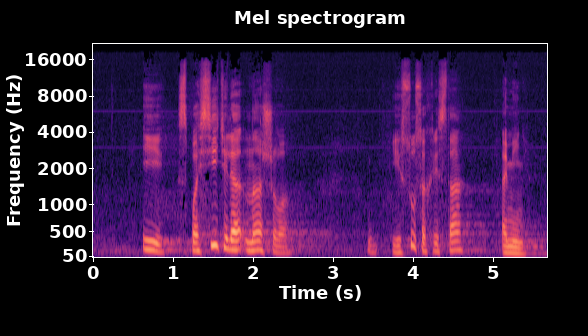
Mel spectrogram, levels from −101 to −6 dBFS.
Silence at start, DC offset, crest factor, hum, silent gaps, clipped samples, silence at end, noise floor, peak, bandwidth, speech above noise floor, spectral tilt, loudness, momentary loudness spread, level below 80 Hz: 0.6 s; under 0.1%; 22 dB; none; none; under 0.1%; 0.05 s; -61 dBFS; -12 dBFS; 18.5 kHz; 30 dB; -4.5 dB/octave; -32 LUFS; 22 LU; -76 dBFS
